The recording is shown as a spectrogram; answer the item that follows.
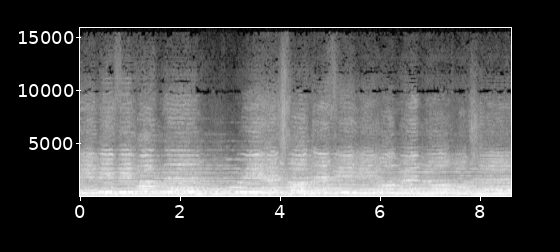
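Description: Choir of many voices singing a sacred liturgical piece, with held notes that move slowly from one to the next.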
